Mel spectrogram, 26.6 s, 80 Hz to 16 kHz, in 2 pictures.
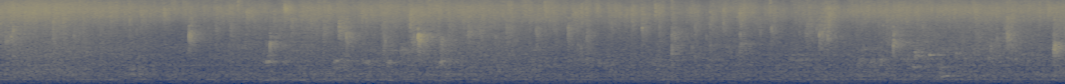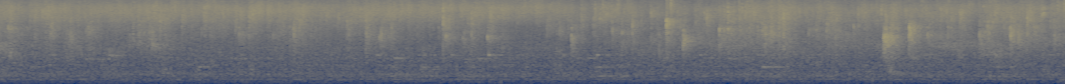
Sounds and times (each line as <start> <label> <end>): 0.0 taking a real shower with ceiling height rain shower head 26.6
